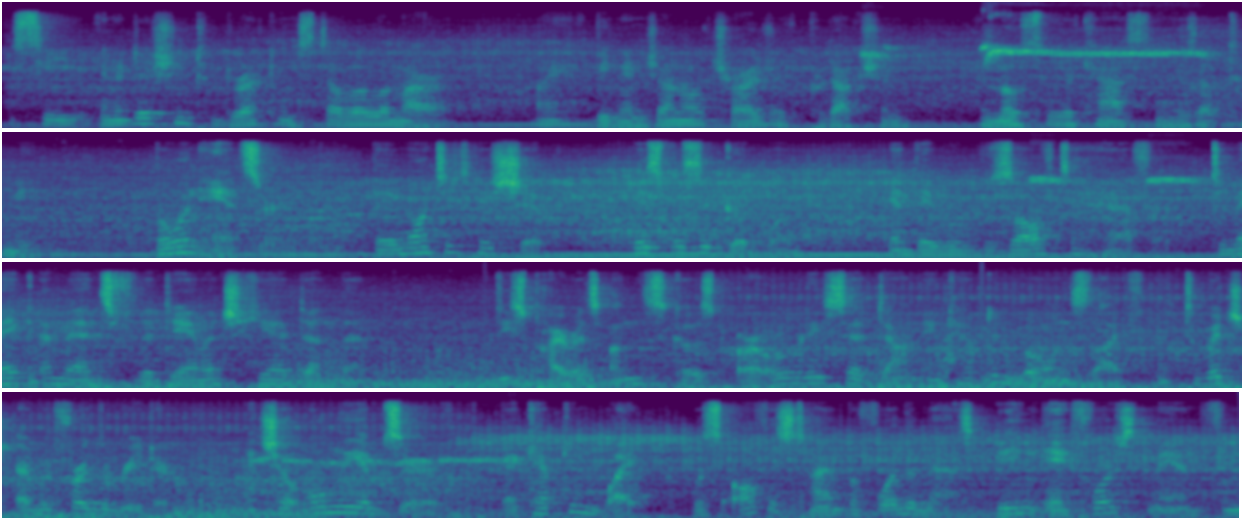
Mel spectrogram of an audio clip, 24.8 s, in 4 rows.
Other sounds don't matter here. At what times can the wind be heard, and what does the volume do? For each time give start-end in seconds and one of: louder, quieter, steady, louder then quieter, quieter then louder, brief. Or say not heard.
12.3-24.4 quieter.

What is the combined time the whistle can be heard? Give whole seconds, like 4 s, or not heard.
5 s.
